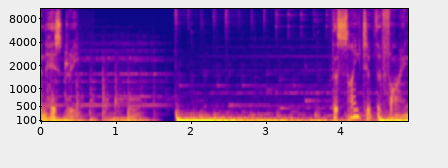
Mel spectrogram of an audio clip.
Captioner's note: blunt impact sound over eerie music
